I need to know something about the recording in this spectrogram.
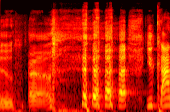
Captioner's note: laughing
